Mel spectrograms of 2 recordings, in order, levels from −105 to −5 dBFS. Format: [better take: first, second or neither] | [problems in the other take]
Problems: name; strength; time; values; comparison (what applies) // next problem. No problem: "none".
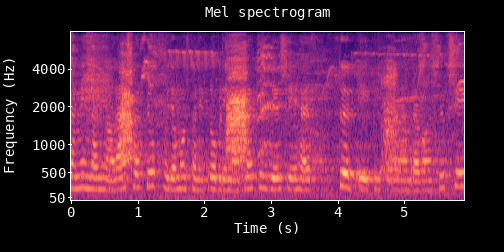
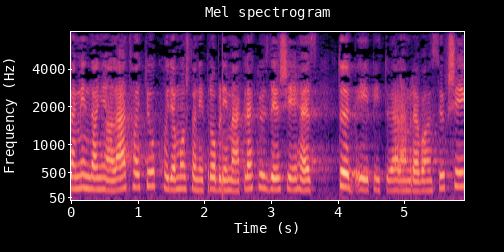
second | background sound (Bird); 2 dB below the speech // room echo; dies away in 2.4 s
